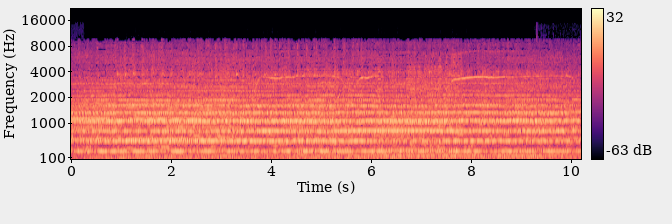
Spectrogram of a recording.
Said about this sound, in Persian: همه مشغول بوق زدن و شعار دادن. سکوت کرد و گفت گوش کن، و من فقط صدای بوق شنیدم.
